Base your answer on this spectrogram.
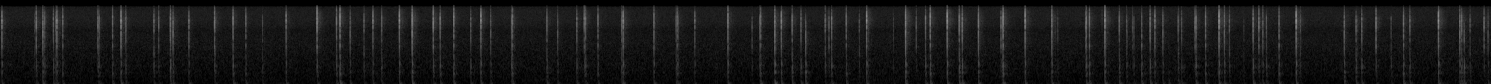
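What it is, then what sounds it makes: Plastic eyeshadow palette. Long nails of both hands tap rapidly on the printed lid of a closed, flat, hollow plastic eyeshadow palette, with some light scratching. The result is a quiet stream of dense, sharp, bright clicks, each dying away almost instantly.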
